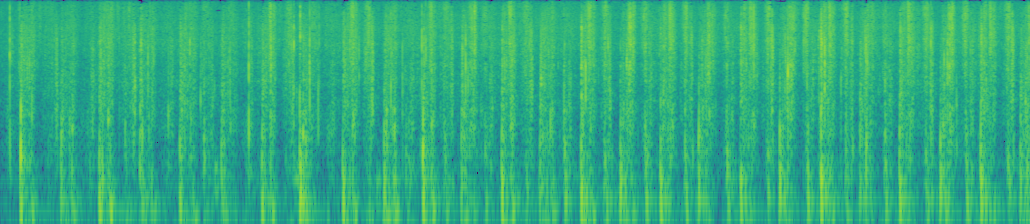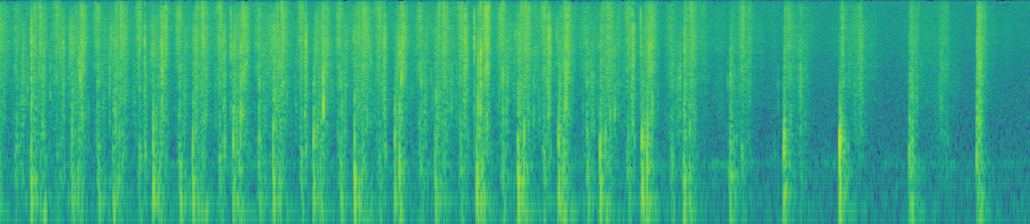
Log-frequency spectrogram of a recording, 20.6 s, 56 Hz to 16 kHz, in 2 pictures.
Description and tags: Running on carpet: light shoes. Recorded with a ZOOM H2 in a basement of a house, normalized with Audacity.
